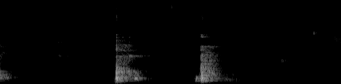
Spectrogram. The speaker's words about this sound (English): I'm going to soundbite so many of these fucking coughs. Why? I just need like some particularly rancid ones, you know? You're going to have to take out so many coughs in editing. This is going to be insane.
